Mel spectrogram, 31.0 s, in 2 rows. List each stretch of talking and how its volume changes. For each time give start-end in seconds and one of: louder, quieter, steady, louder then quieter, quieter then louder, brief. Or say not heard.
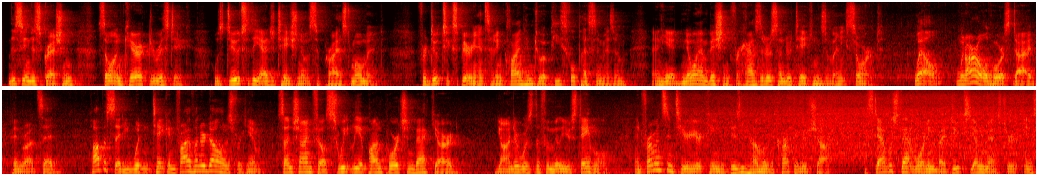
0.0-30.9 steady.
